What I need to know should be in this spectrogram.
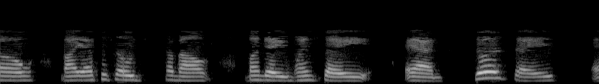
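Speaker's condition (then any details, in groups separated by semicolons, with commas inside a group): Cerebral palsy; muscle tone most challenging; lungs act up some days, coughing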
